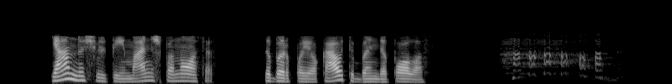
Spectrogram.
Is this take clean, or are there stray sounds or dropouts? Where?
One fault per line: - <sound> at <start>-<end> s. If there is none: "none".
- laugh at 5.0-6.2 s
